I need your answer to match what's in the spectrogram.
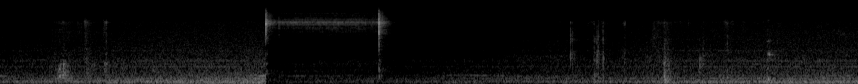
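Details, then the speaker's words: Kodak Retina IB (type 019-II) Synchro-Compur shutter after servicing, fired at the 1 second setting; two crisp clicks just over a second apart with quiet between, sounding accurate enough, to be verified on a shutter timer. "that sounds all right it sounds accurate enough for me to want to go and check that on this my shutter timer and see if it's good"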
